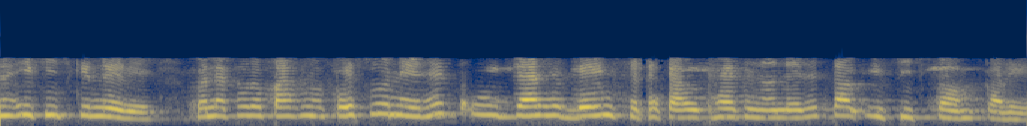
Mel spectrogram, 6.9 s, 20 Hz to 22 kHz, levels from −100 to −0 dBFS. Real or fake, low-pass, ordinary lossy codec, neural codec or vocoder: fake; 7.2 kHz; AAC, 16 kbps; codec, 16 kHz, 2 kbps, X-Codec, HuBERT features, trained on general audio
